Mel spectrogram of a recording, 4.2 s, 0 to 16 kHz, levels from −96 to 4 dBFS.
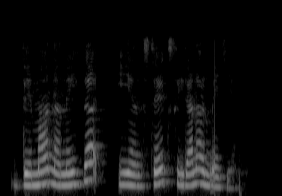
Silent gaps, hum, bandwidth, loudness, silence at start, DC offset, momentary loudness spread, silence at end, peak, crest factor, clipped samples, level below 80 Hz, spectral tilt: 1.67-1.71 s; none; 7.6 kHz; -47 LUFS; 0.2 s; under 0.1%; 9 LU; 0.7 s; -32 dBFS; 16 dB; under 0.1%; -90 dBFS; -6.5 dB/octave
